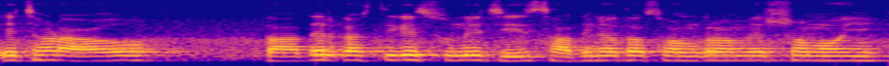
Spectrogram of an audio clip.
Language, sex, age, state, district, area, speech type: Bengali, male, 18-30, West Bengal, Purulia, rural, spontaneous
